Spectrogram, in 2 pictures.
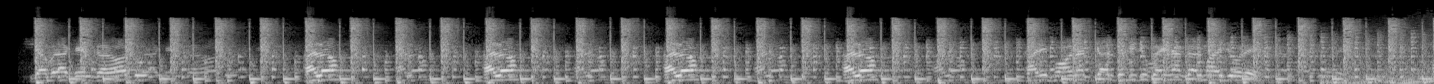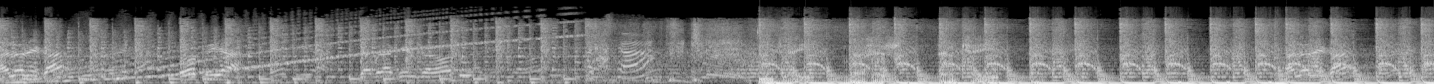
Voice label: viral call recording ringtone gujarati ringtone

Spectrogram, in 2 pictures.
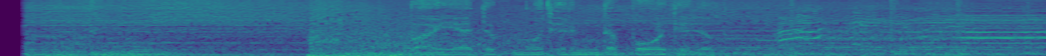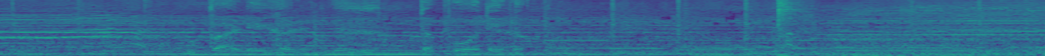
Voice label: awesome dialogue emotional; star movie bgm ringtone; kavin; kavin reentry

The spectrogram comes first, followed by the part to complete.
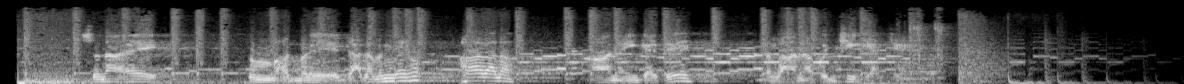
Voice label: dialogue ringtone hindi; rajkumar

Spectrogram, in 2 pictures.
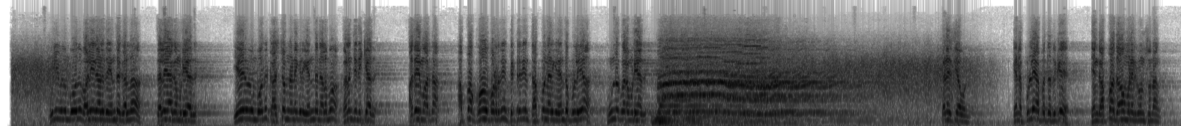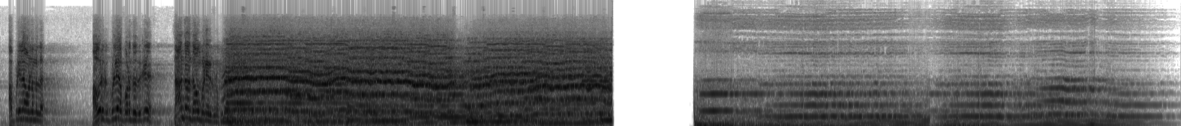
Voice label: dad son relationship dialogue; suryavamsam

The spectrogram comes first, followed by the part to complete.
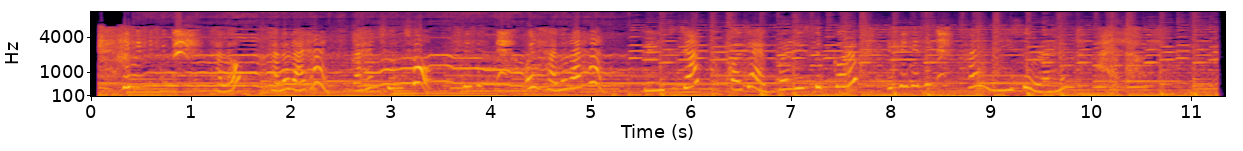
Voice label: name ringtone, bangla ringtone

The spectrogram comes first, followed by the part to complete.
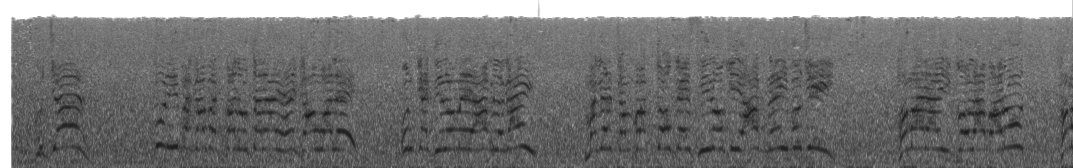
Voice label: gujjar attitude dialogue ringtone; mela film

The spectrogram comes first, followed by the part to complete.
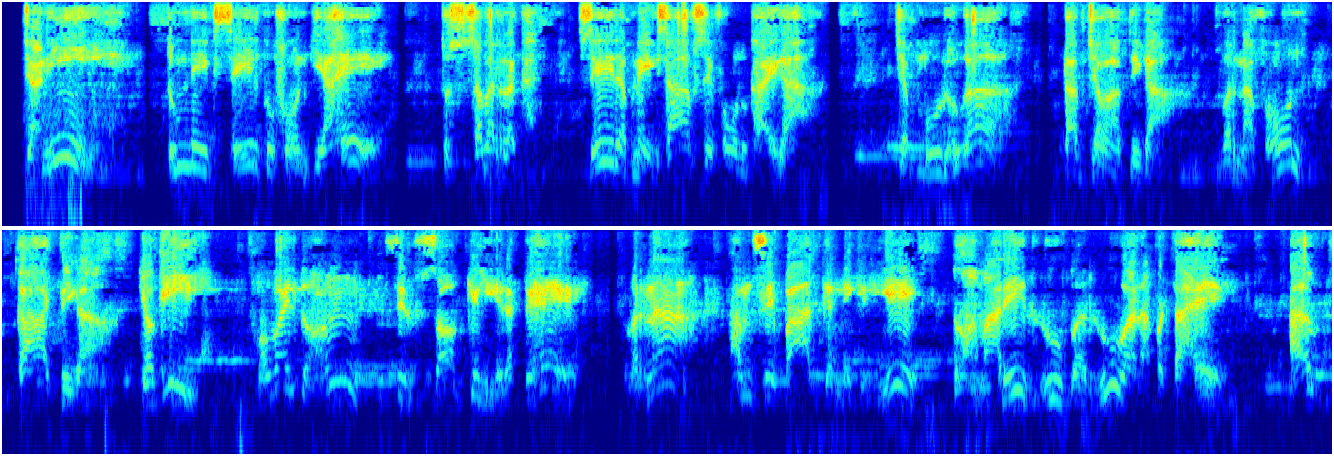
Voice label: voice call ringtone; rajkumar voice

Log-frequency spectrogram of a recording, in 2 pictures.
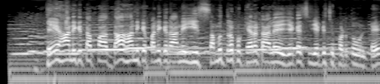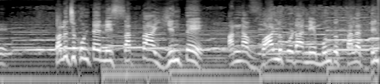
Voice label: motivational speech in telugu; ntr

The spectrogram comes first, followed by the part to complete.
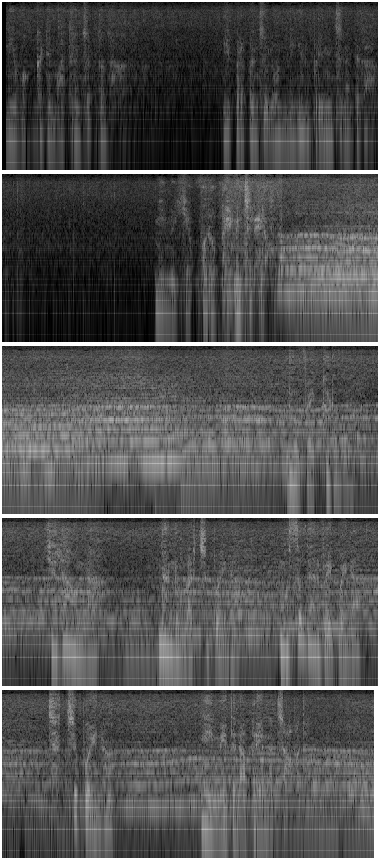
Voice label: emotional dialogue; vaana movie

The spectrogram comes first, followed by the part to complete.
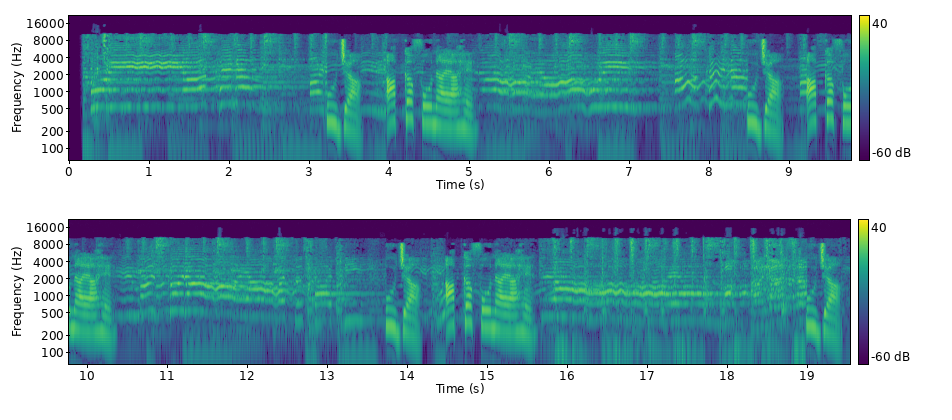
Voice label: name ringtone, hindi; Pooja

